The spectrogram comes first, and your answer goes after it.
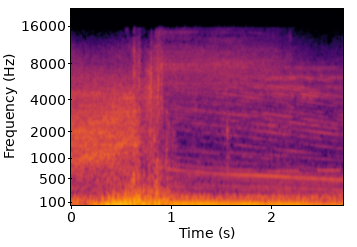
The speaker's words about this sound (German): Ich fahre die Kommandobrücke ein.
